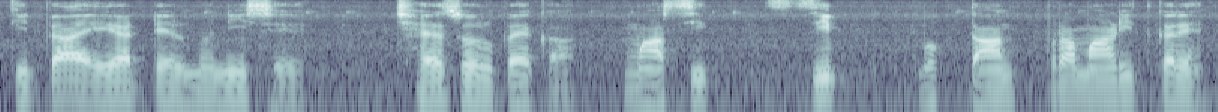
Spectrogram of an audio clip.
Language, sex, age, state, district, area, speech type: Hindi, male, 30-45, Uttar Pradesh, Sonbhadra, rural, read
